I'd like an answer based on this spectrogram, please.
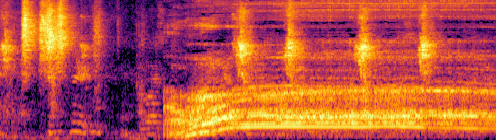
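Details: At a beach, an English Bulldog, after brief human speech, gives a long, drawn-out howl that rises then holds steady, howling along with a seal, with birds also calling.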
